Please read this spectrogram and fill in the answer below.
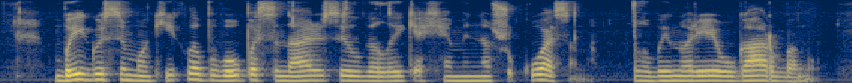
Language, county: Lithuanian, Vilnius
